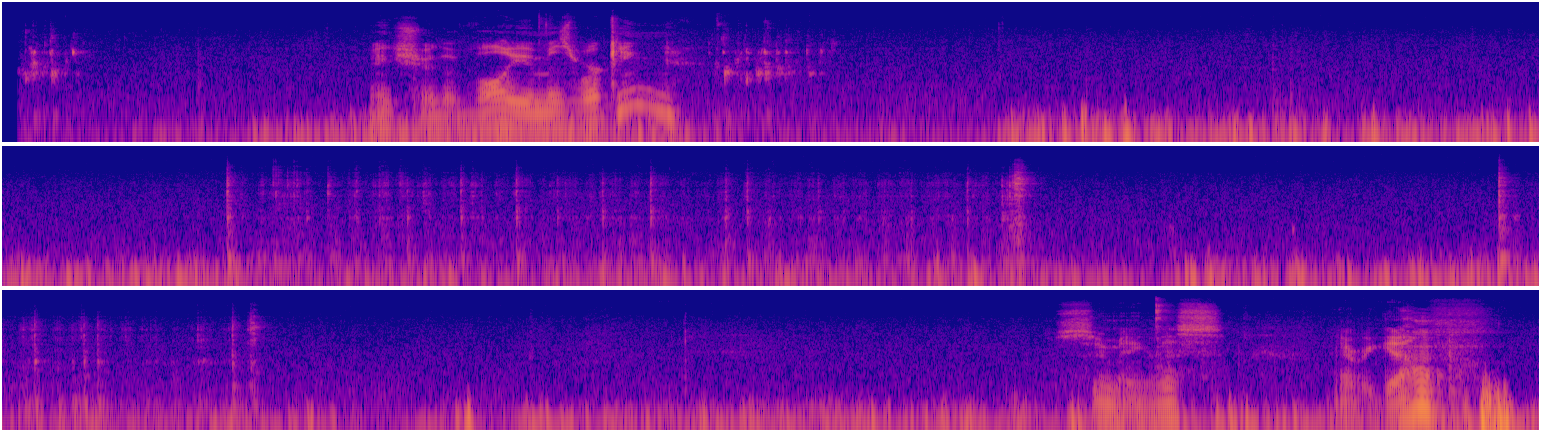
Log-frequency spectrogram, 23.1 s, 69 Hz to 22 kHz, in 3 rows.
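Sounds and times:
keyboard and mouse clicks: 0:08.8 - 0:12.9, 0:15.2 - 0:16.7.

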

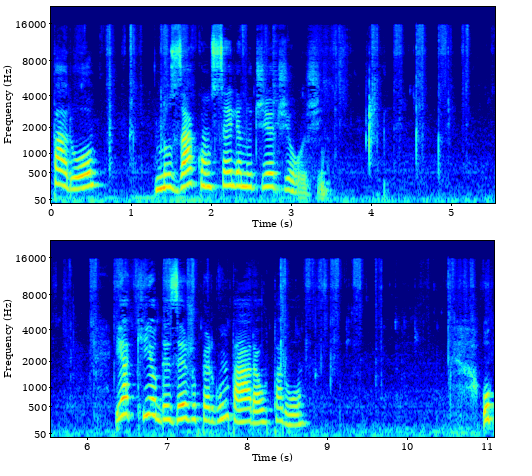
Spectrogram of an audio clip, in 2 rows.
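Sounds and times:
cards being shuffled: 0:00.6 - 0:01.7, 0:02.3 - 0:06.7, 0:08.4 - 0:10.0.

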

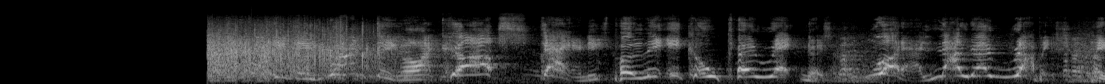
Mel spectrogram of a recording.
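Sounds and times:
audience applauding: 0:02.1 - 0:04.6.

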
